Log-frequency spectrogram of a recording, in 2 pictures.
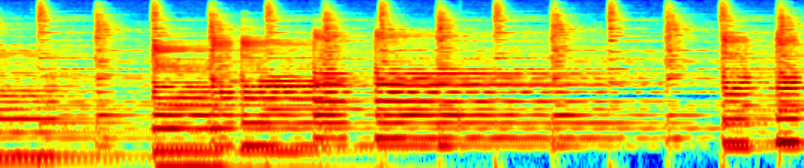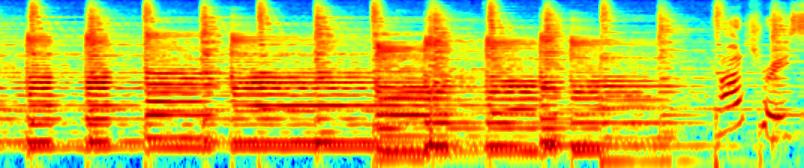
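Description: An electronic keyboard plays a melody with a low duet harmony voiced beneath it, in steady sustained chords with rhythmic accompaniment, clear and close throughout, ending on a brief high flourish.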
